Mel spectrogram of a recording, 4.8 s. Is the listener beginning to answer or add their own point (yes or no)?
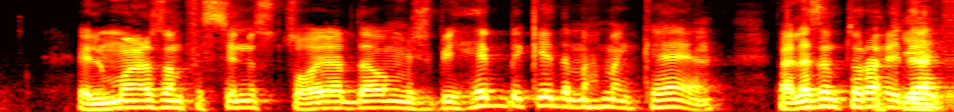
no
